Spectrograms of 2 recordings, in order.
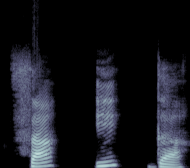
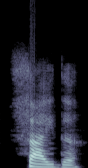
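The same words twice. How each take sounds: First: The a and i are separate full syllables. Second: The a and i merge into one syllable. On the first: The speaker calls it right. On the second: The speaker calls it wrong. "Não se diz saida"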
